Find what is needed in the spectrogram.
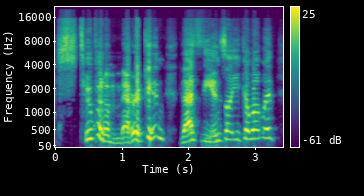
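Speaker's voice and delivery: laughing in disbelief, a touch high and loud; mocking laugh. To the driver who insulted him, laughing mockery. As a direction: scoff at the weak insult. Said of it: "I'm like".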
